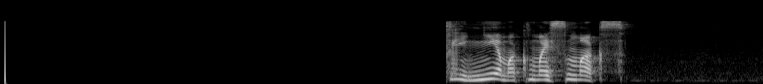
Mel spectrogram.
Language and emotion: Russian, angry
